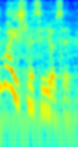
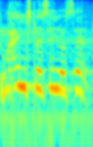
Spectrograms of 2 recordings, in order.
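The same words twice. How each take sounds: First: Said in the usual way. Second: High, mildly whining question; whiny daughter. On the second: Retold or imitated. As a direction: tease mom in a high voice. Daughter scolds mother, voiced.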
